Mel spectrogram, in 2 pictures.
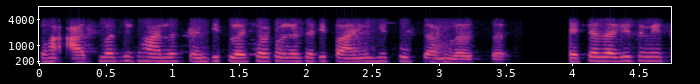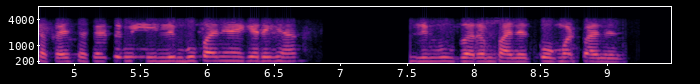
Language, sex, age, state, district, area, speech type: Marathi, female, 18-30, Maharashtra, Thane, urban, conversation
